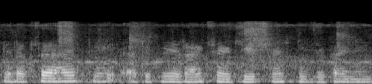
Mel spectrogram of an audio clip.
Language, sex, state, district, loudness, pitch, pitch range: Hindi, male, Bihar, Katihar, -18 LUFS, 125 Hz, 120-130 Hz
